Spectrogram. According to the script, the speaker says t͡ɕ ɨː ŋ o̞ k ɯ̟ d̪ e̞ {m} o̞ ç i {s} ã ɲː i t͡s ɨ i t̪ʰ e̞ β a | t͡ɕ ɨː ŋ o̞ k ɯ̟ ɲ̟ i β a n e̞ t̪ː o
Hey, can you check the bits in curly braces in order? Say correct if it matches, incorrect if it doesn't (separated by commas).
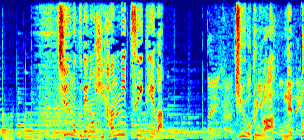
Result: incorrect, incorrect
